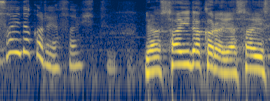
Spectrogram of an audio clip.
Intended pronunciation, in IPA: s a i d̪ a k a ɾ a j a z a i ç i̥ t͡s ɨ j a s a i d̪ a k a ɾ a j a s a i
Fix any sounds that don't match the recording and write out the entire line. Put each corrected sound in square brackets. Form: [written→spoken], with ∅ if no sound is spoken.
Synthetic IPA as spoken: s a i d̪ a k a ɾ a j a [z→s] a i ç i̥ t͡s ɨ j a s a i d̪ a k a ɾ a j a s a i

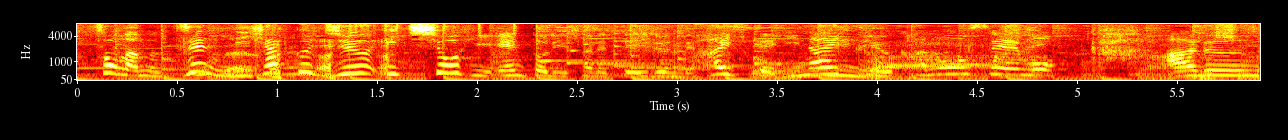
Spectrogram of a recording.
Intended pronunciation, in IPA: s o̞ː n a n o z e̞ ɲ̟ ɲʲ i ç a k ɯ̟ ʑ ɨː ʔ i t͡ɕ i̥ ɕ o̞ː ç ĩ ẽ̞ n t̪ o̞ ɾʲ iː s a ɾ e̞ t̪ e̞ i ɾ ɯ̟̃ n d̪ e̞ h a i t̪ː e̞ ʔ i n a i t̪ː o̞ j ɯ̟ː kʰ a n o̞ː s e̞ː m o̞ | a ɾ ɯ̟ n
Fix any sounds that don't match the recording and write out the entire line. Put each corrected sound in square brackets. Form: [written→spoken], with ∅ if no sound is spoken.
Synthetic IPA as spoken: s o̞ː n a n o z [e̞→ẽ̞] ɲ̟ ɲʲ i ç a k ɯ̟ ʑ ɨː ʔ i t͡ɕ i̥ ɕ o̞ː ç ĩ ẽ̞ n t̪ o̞ ɾʲ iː s a ɾ e̞ t̪ e̞ i ɾ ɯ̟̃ n d̪ e̞ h a i t̪ː e̞ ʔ i n a i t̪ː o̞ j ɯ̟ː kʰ a n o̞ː s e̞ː m o̞ | a ɾ ɯ̟ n

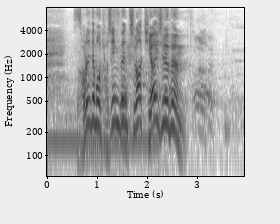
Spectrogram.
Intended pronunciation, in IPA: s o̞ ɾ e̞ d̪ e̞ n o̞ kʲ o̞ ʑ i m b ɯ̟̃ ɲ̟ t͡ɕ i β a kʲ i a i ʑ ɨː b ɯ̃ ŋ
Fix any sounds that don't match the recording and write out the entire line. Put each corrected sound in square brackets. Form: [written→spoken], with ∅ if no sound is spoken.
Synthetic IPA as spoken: s o̞ ɾ e̞ d̪ e̞ [n→m] o̞ kʲ o̞ ʑ [i→ĩ] m b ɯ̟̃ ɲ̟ t͡ɕ i β a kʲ i a i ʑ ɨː b ɯ̃ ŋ

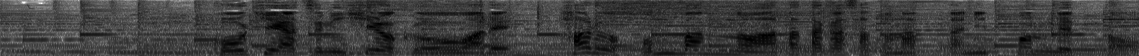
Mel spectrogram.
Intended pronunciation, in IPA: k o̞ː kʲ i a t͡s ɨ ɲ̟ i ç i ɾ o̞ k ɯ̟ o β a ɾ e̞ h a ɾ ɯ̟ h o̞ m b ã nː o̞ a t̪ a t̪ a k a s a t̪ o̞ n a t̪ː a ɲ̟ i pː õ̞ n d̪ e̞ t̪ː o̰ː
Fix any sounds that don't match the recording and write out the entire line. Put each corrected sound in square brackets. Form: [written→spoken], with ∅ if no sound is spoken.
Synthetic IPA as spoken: k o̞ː kʲ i a t͡s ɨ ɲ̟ i ç i ɾ o̞ k ɯ̟ o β a ɾ e̞ h a ɾ ɯ̟ h [o̞→õ̞] m b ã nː o̞ a t̪ a t̪ a k a s a t̪ o̞ n a t̪ː a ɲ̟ i pː õ̞ n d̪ e̞ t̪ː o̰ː

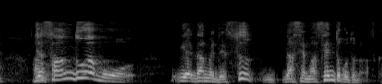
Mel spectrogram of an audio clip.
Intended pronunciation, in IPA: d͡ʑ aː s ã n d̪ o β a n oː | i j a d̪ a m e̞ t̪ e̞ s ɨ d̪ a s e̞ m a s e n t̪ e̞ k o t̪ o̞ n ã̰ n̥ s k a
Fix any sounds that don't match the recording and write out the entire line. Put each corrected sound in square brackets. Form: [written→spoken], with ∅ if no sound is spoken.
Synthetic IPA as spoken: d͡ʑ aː s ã n d̪ o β a [n→m] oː | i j a d̪ a m e̞ [t̪→d̪] e̞ s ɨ d̪ a s e̞ m a s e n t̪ e̞ k o t̪ o̞ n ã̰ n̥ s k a

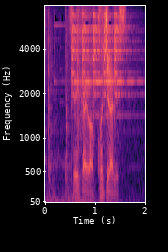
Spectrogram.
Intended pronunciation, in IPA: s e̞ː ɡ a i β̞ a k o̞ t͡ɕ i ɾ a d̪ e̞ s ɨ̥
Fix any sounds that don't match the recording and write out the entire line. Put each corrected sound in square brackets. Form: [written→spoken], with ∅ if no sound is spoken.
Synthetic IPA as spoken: s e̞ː [ɡ→k] a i β̞ a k o̞ t͡ɕ i ɾ a d̪ e̞ s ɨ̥

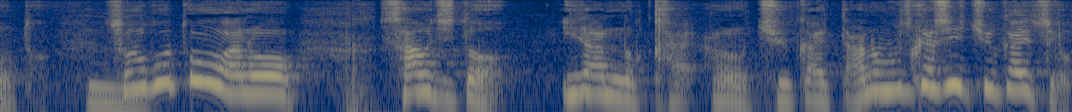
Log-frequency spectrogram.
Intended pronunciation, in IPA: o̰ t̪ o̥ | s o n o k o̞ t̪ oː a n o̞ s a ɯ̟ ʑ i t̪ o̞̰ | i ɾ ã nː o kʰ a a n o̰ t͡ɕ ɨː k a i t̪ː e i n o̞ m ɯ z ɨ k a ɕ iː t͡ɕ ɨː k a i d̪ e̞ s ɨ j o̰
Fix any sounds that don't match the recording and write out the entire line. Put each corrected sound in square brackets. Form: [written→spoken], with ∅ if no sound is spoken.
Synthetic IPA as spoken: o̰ t̪ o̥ | s o n o k o̞ t̪ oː a n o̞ s a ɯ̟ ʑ i t̪ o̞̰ | i ɾ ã nː o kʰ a a n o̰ t͡ɕ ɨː k a i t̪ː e [i→a] n o̞ m ɯ z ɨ k a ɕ iː t͡ɕ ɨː k a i d̪ e̞ s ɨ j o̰

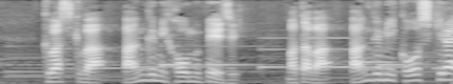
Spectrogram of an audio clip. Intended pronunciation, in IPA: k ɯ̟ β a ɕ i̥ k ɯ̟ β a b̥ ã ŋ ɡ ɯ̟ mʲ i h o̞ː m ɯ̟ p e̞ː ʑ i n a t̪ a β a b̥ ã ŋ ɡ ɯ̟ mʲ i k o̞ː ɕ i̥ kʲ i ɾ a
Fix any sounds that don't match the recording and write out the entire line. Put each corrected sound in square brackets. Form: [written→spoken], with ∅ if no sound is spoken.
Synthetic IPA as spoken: k ɯ̟ β a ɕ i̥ k ɯ̟ β a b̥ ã ŋ ɡ ɯ̟ mʲ i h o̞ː m ɯ̟ p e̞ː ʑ i [n→m] a t̪ a β a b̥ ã ŋ ɡ ɯ̟ mʲ i k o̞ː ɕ i̥ kʲ i ɾ a

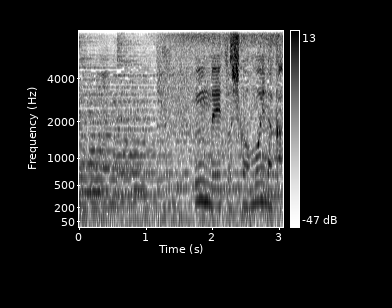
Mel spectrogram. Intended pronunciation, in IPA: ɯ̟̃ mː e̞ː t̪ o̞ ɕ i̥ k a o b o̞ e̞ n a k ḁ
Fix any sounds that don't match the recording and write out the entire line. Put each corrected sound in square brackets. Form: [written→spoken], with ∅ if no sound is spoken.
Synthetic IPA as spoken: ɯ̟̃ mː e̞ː t̪ o̞ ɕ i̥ k a o [b→m] o̞ e̞ n a k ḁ

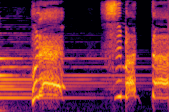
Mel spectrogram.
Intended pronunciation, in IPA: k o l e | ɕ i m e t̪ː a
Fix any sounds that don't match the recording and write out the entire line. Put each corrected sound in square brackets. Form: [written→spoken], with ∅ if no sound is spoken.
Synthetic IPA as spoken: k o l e | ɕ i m [e→a] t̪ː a

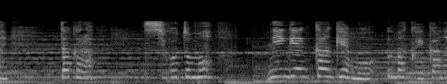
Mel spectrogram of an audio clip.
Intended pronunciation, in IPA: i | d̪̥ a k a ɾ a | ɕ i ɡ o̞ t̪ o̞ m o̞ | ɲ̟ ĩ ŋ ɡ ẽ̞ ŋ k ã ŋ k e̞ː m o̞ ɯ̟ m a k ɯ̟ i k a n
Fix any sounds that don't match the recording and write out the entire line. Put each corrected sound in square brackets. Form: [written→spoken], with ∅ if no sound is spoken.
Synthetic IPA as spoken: i | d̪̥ a k a ɾ a | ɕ i ɡ o̞ t̪ o̞ m o̞ | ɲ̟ ĩ ŋ ɡ ẽ̞ ŋ k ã ŋ k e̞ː m o̞ ɯ̟ m a k ɯ̟ i k a n

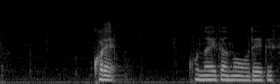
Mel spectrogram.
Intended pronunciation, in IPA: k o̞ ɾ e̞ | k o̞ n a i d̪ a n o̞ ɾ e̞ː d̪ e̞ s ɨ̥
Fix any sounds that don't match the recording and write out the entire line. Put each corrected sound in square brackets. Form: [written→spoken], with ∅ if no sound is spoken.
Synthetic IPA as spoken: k o̞ ɾ e̞ | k o̞ n a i d̪ a n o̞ ɾ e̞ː d̪ e̞ s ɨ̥

